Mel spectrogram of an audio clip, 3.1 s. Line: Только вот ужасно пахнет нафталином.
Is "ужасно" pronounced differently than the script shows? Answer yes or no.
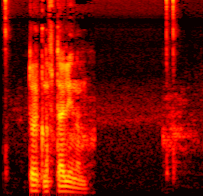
yes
